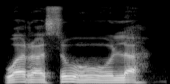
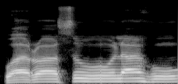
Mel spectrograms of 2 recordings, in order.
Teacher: Kita cerita berhenti dahulu. Bila berhenti kita sukunkan huruf ha dhamir itu.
